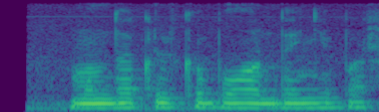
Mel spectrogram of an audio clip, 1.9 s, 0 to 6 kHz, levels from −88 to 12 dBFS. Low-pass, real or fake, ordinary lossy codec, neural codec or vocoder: 5.4 kHz; real; none; none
